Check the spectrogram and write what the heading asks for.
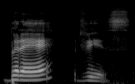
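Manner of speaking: "breves" broken as bre, pause, ves; split into syllables. Shown as a demonstration. Teacher counting syllables, "breves" pulled apart as bre-ves. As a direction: say "breves" as two separate beats. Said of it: "uma sílaba só".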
